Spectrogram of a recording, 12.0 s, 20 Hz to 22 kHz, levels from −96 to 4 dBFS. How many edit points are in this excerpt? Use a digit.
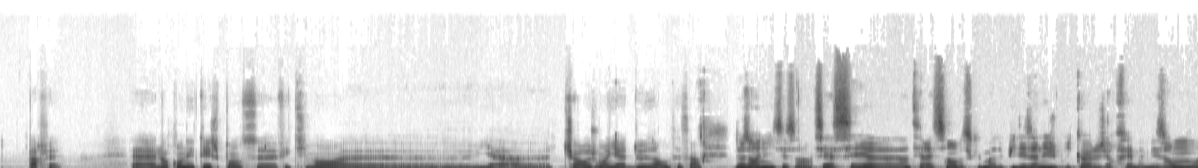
1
